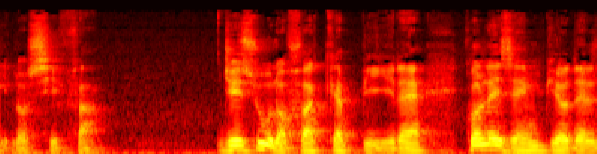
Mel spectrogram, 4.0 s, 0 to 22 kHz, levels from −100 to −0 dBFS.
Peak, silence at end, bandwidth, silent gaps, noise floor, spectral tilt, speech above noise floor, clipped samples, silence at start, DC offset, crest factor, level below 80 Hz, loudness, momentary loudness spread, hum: -12 dBFS; 0 s; 16 kHz; none; -57 dBFS; -5 dB/octave; 30 dB; under 0.1%; 0 s; under 0.1%; 18 dB; -52 dBFS; -28 LUFS; 8 LU; none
